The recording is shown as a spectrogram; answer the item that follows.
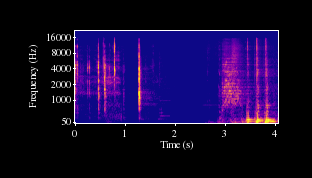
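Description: A few light clicks, then an acoustic guitar strummed from about two and a half seconds in, loudest near the end.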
